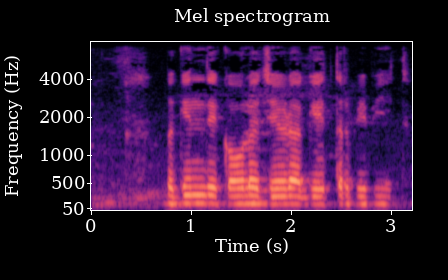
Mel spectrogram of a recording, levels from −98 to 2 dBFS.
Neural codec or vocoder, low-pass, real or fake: none; 7.2 kHz; real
